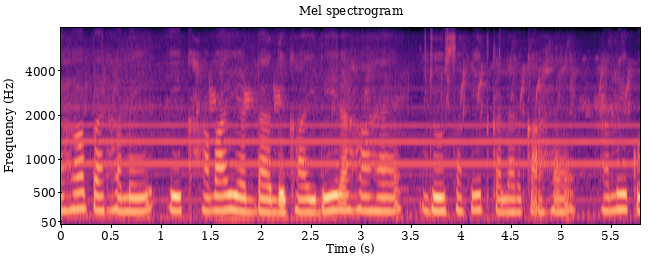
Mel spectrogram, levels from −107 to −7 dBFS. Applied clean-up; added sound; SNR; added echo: none; Wind instrument, woodwind instrument; 17 dB; none.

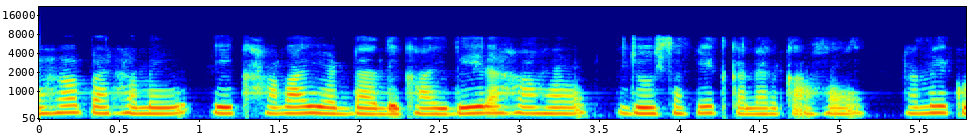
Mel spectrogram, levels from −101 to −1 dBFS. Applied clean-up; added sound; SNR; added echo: neural mask model DeepFilterNet 3.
